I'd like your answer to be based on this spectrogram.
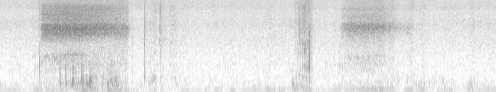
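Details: Two breathy, whistling snore breaths with soft fluttering sounds in between, from a sleeping pet cat in a quiet room.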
